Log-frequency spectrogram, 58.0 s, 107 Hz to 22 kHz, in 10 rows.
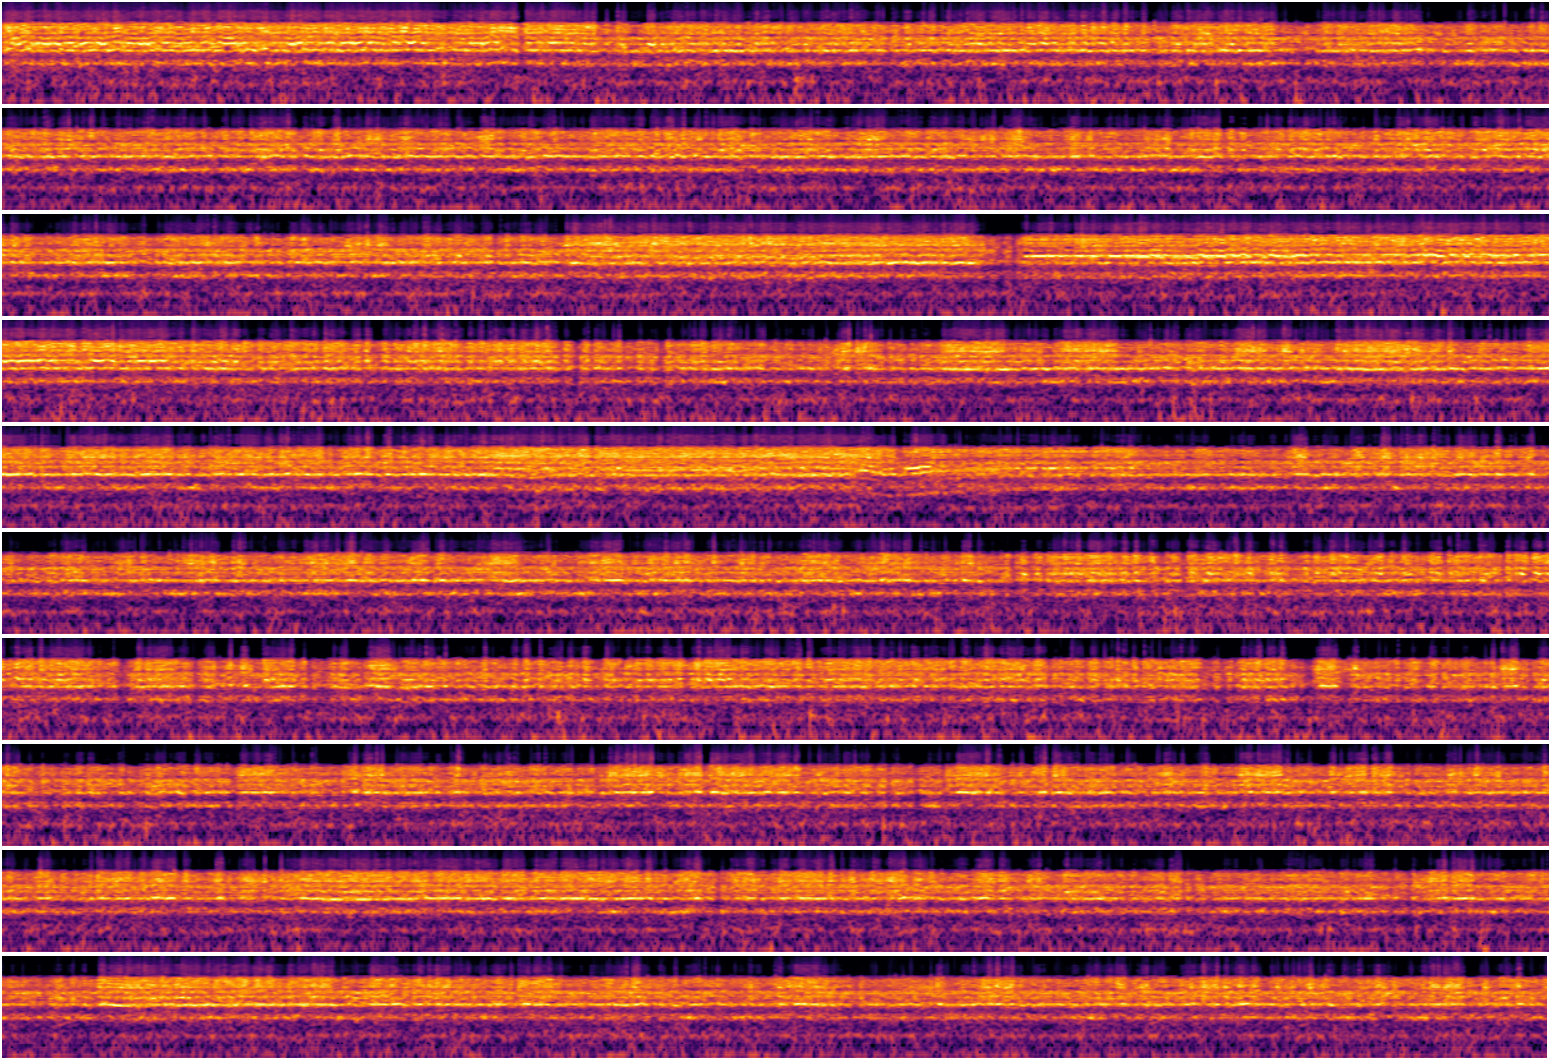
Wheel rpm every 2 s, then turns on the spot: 220, 240, 230, 230, 230, 230, 230, 220, 220, 230, 230, 230, 230, 210, 230, 230, 230, 230, 240, 230, 240, 230, 240, 230, 230, 230, 230, 240, 240.
none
